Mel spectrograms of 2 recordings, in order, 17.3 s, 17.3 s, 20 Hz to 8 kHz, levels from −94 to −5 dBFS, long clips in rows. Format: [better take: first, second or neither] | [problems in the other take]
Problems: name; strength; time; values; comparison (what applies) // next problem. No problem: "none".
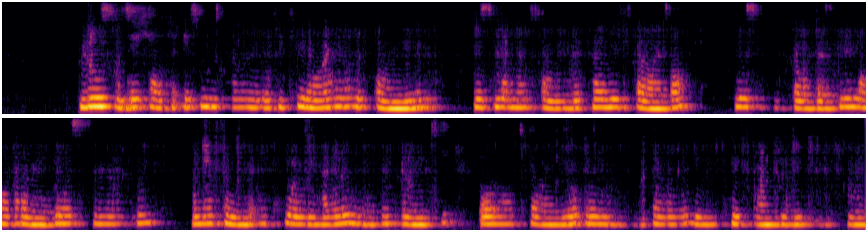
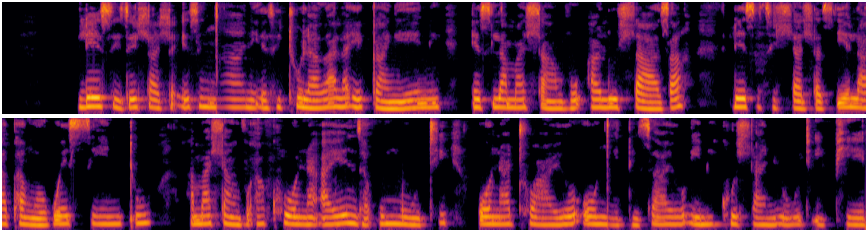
second | noise reduction (neural mask model DeepFilterNet 3)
